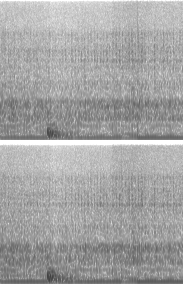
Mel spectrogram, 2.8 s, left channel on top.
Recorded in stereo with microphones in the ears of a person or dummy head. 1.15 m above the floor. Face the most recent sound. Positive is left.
turn(degrees=40)  # may be behind; listen again after turning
